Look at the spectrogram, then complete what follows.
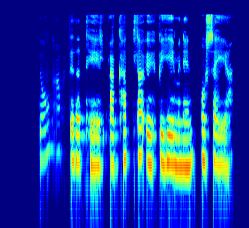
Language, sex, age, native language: Icelandic, female, 20-29, Icelandic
